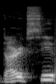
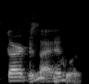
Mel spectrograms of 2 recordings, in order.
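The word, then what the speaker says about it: Darkseid: one for you folks is it dark seed or dark side that's not a question it's dark side yeah dark side i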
